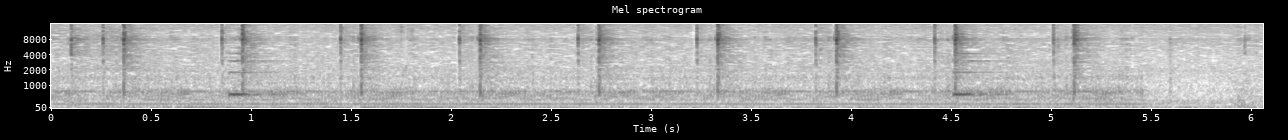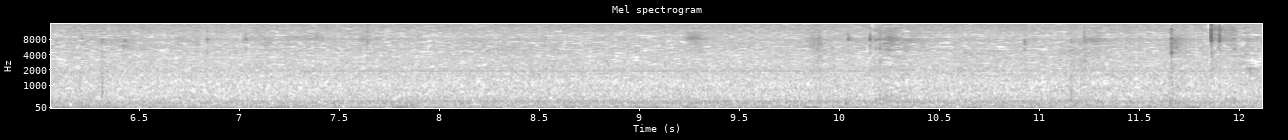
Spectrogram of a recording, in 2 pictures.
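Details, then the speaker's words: Pump motor hum with repeated short beeps and clicks, then the motor stops leaving quiet room noise: MedRena UniFusion VP50 Pro infusion pump finishing a one-minute automatic bolus. "then press Start bonus the bullets start and will stop after one minute"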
